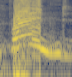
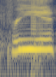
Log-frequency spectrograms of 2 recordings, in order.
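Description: First: "friend" said clearly with the final d; correct pronunciation. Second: "Friend" mispronounced as "freen", final d dropped; Jocelyn. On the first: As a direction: correct someone with a full "friend", d sounded. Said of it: "why you saying all the other words and fucking up on friend". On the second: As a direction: say "Friend" like "free-in", losing the d. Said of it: "she couldn't say friend to save her life". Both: Retold or imitated.

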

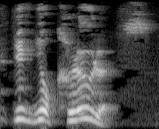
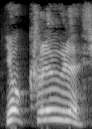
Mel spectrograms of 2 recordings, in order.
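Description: First: Higher, drawn-out scornful taunt; slow, lifted jeer at the giant; a touch of a defiant boy; David taunting. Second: Higher, quicker repeat of the jeer; lifted, defiant taunt; David taunting. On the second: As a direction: snap it back up high, scornful. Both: Retold or imitated. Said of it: "David is looking back at these events and saying".

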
